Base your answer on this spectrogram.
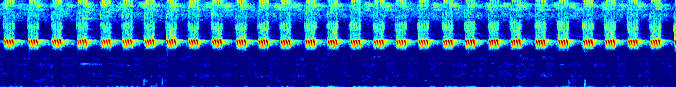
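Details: Cricket chirping in a long non-stop recording meant as a sleep aid: high, shrill pulsed chirps repeated about twice per second in a steady rhythm, with no other sounds.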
